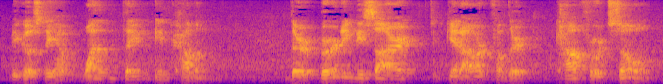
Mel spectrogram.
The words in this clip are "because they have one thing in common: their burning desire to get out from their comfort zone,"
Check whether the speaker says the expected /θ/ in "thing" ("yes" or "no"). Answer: yes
